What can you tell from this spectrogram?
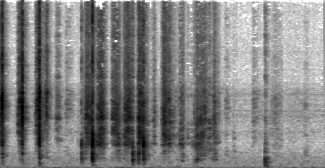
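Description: Ink blending tool scrubbed and dabbed against paper in a string of short, uneven strokes, inking the page edges.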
